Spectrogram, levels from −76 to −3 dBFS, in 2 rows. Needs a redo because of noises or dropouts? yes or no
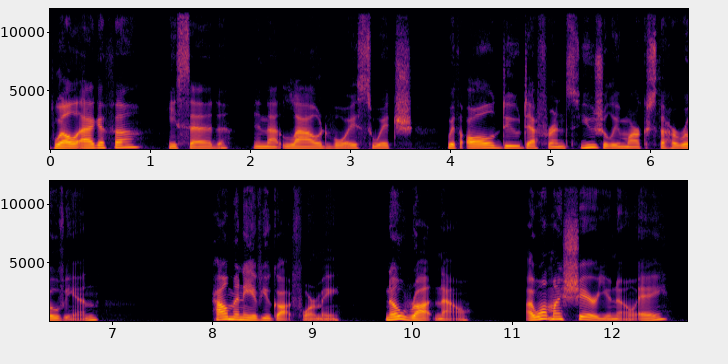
no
